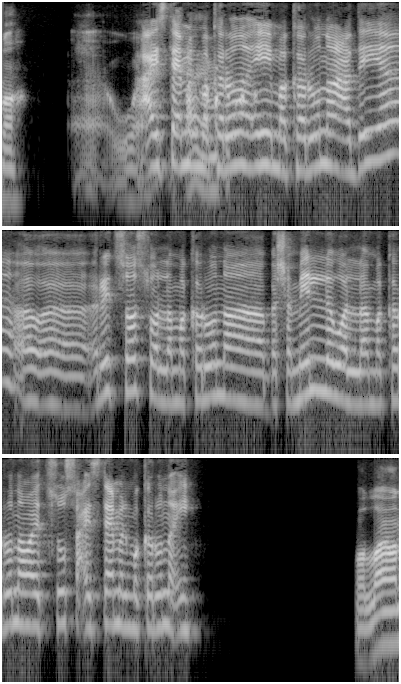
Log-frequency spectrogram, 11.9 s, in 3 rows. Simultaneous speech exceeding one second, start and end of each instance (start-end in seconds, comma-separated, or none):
1.3-2.6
